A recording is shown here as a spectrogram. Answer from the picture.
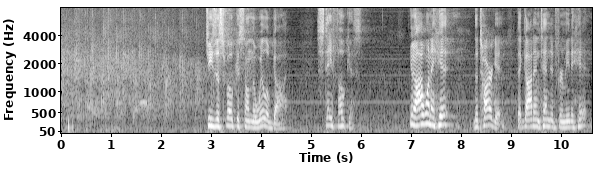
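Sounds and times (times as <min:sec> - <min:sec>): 
audience applause: 0:00.0 - 0:02.9
speech: 0:02.9 - 0:06.1, 0:07.0 - 0:10.6.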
